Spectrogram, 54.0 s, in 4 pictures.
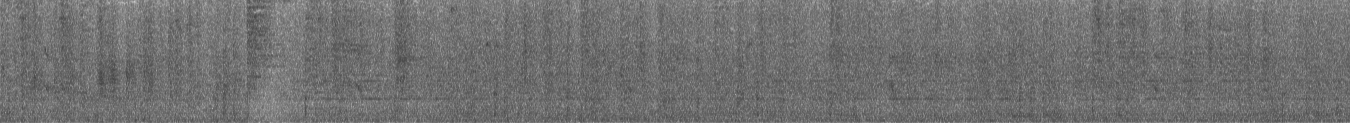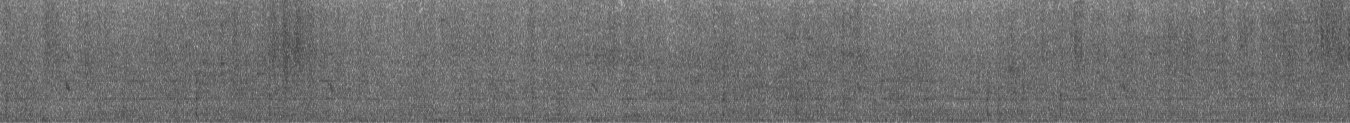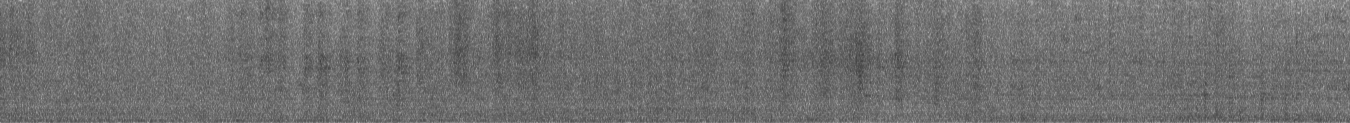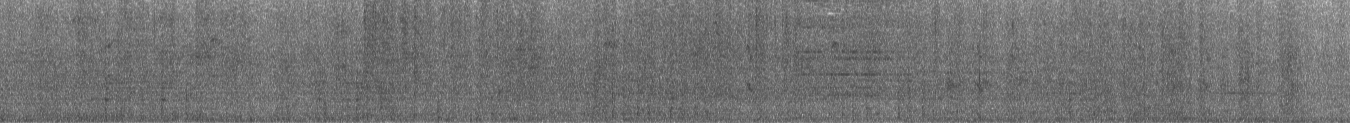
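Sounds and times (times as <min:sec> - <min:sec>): freight cars rumbling on rails: 0:00.0 - 0:54.0
high wheel squeals: 0:48.4 - 0:49.7.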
